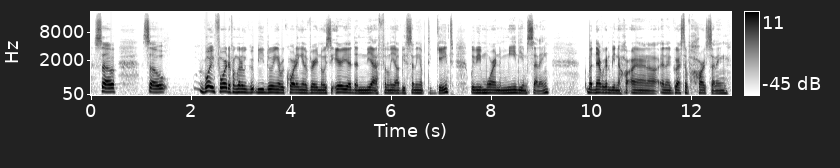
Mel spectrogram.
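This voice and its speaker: A man with a medium-pitched voice talks off the cuff, as in a personal podcast diary. He rambles and halts, circling back to repeat or rephrase his words. The sound is close, compressed and very dry, with no room echo. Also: darkish tone, clean tone. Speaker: podcaster recording a personal audio log. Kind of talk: casual unscripted solo chat. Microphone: close microphone into a recorder, compressed.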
